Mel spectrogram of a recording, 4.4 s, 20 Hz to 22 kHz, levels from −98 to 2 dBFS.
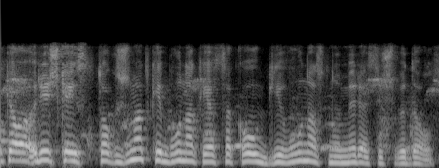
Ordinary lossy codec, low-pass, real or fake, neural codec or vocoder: Opus, 24 kbps; 7.2 kHz; real; none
